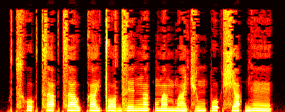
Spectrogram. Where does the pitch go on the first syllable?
low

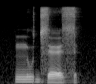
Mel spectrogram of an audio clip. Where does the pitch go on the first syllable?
high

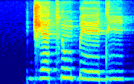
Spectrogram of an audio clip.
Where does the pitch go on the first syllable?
high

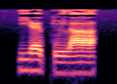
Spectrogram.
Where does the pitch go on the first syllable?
falling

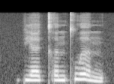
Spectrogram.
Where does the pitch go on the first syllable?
high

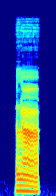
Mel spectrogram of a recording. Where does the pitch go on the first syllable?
low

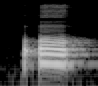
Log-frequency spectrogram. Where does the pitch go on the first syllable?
low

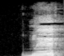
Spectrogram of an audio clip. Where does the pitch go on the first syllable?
rising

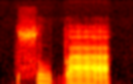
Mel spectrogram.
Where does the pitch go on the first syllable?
low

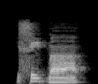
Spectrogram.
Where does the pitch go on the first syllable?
falling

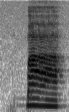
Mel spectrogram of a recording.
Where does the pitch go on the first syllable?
low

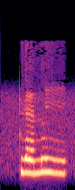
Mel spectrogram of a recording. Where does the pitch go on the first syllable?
rising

